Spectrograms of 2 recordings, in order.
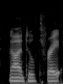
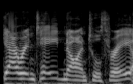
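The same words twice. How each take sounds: First: Chuckling the hours back, softer and lower; laughing repeat. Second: "Guaranteed" leaned on with a rising, tongue-in-cheek tune; "Guaranteed nine till three" sold with a wink; mock guarantee. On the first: Real, not acted. Host laughing at the advertised office hours. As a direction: laugh at your own promise as you repeat it. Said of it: "I laugh, I laugh". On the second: Host jokingly promising short office hours, mock-emphatic. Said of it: "honestly don't remember when we left before six".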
